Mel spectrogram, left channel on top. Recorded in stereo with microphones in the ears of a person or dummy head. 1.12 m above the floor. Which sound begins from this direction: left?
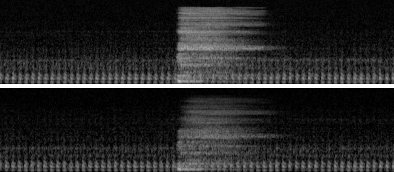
Breathing, at 1.8 s.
